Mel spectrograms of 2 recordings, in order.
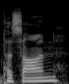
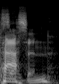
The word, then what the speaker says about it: Passan: Is it It's Jeff Passen. Oh, is it Pass? Yeah. Oh my god. I've said Jeff's name wrong to his face. Good thing we didn't have him on the show yet. Well, you love him. He's your guy. I've said his name wrong to his face before. It's like French.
